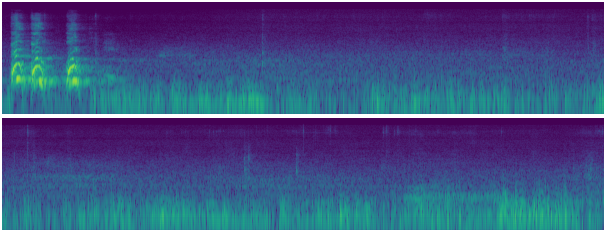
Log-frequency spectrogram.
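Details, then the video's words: Dog barking in a fence standoff with another dog behind the fence, the two having growled, marked and barked at each other; a quick run of three loud, sharp barks opens, followed by a long stretch of low rumbling background noise. "Hund knurrt einen anderen hinter einem Zaun an. Dann wird gegenseitig makiert und gebellt."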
